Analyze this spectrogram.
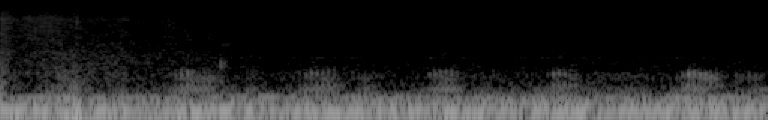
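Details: Gaia, a pregnant long-haired tabby cat, purring while being petted and scratched in the evening; a steady low rumble with soft pulses roughly every second.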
